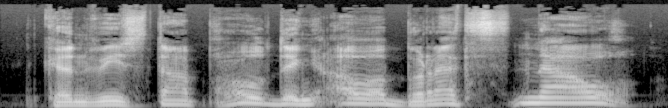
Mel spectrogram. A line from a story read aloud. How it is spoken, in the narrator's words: wheezed Einstein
